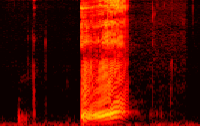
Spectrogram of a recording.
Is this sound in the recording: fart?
yes

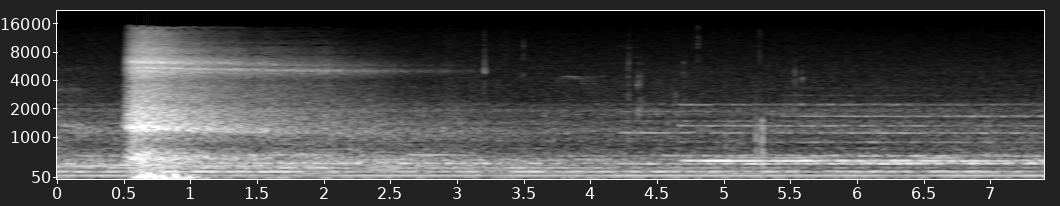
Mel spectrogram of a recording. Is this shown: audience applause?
no

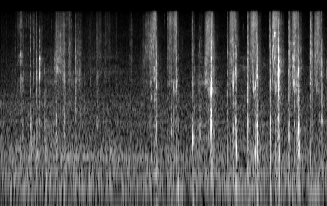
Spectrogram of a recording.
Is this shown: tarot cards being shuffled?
yes

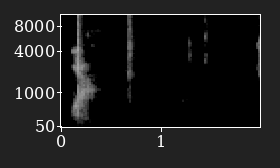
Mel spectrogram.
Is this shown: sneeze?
no

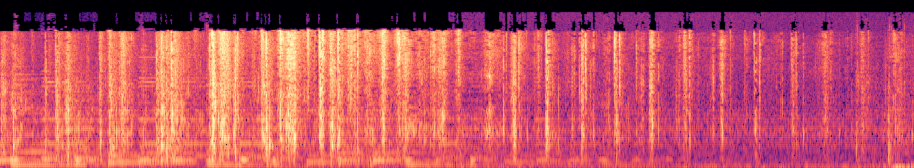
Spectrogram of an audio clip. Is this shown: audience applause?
no

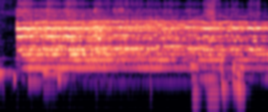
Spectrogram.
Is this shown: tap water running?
no

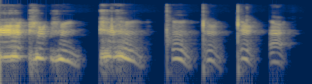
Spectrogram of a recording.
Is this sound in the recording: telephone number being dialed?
no

